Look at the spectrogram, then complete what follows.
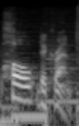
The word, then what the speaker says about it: pots de crème: to be making chocolate po de creme it spelled pots de crème but it's actually pronounced po de creme and it reus it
